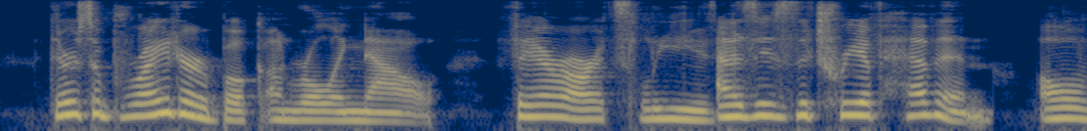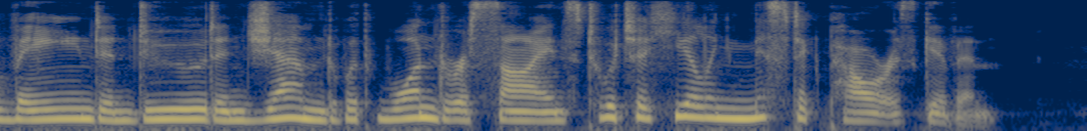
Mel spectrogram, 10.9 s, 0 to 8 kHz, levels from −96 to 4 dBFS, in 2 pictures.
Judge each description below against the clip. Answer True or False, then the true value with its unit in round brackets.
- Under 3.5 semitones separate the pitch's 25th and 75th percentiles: False (4.7 semitones)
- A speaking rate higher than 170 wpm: True (190 wpm)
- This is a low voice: False (185 Hz)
